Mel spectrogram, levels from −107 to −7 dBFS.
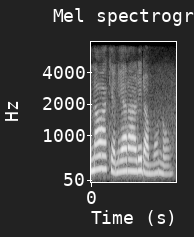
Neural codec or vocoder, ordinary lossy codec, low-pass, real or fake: vocoder, 22.05 kHz, 80 mel bands, WaveNeXt; AAC, 32 kbps; 7.2 kHz; fake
